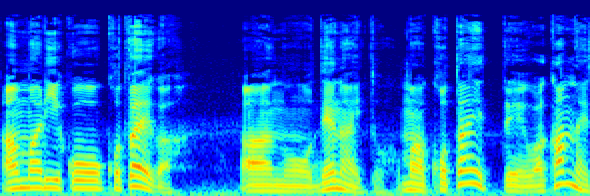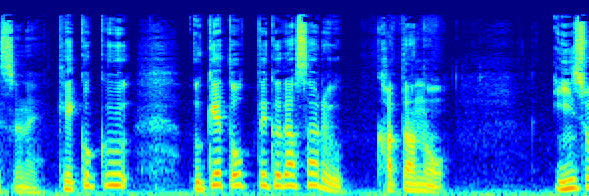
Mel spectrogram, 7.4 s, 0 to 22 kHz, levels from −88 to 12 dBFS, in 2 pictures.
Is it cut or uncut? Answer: cut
